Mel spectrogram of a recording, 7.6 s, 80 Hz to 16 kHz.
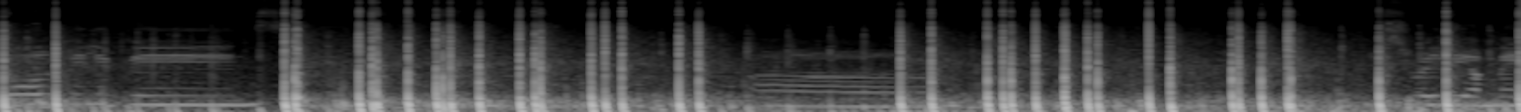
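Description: Fireworks bursting over the Gorleston clifftop in the UK in 2022, a rapid run of loud, sharp bangs and crackling explosions packed closely together, with whistling rockets rising between them and voices faintly in the background.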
